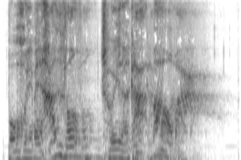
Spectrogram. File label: zh; haste; Dota 2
